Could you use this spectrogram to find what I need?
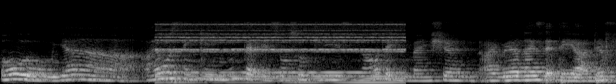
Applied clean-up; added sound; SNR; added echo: none; Organ; 4 dB; reverberation time 0.8 s.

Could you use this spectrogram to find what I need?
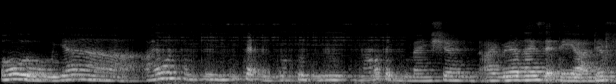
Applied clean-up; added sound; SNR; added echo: neural separator model SepFormer DNS4.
